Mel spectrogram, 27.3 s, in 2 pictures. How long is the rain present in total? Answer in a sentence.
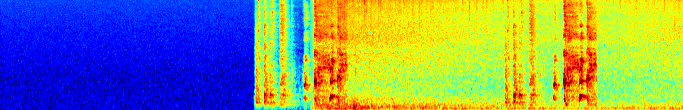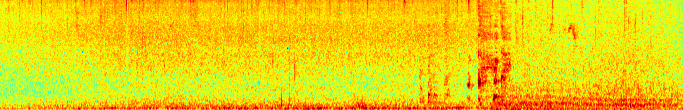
You can hear the rain for 21 seconds altogether.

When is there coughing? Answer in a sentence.
The coughing can be heard from 5.1 to 7.0 s, from 10.1 to 11.9 s and from 22.0 to 23.9 s.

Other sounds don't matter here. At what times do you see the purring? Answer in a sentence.
The purring can't be heard in this clip.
